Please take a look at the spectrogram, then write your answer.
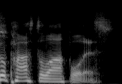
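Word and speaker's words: Apostolopoulos: name of course but we just love to mispronounce it right uh I just don't even try it's a pasta lopolis yes Steve apostolopolis well it's more fun to say Steve apostolapa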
